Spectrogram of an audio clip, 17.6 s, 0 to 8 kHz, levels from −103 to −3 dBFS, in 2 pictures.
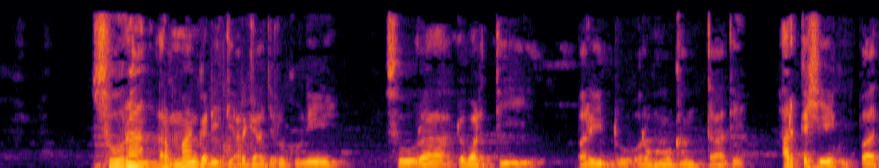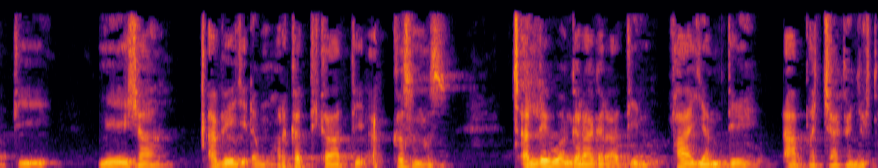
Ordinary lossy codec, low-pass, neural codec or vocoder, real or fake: MP3, 48 kbps; 7.2 kHz; vocoder, 22.05 kHz, 80 mel bands, Vocos; fake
